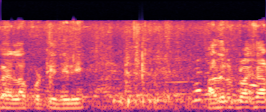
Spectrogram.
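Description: A man talking, with a short quieter pause in the middle.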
